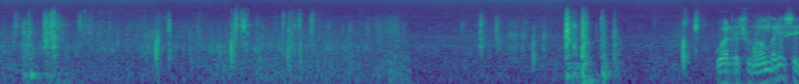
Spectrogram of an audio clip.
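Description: Footsteps click on a hard floor in an echoing hall.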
